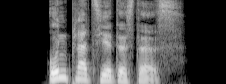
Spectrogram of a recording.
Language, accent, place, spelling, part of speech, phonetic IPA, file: German, Germany, Berlin, unplatziertestes, adjective, [ˈʊnplaˌt͡siːɐ̯təstəs], De-unplatziertestes.ogg
- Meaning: strong/mixed nominative/accusative neuter singular superlative degree of unplatziert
